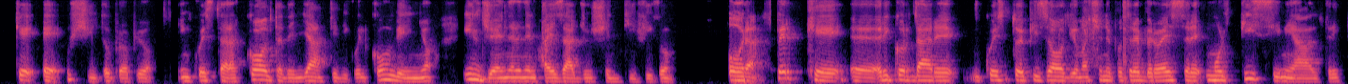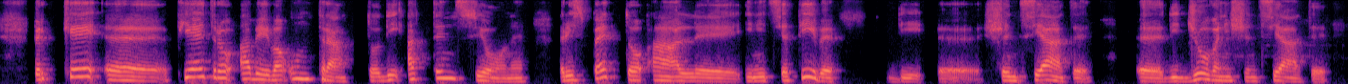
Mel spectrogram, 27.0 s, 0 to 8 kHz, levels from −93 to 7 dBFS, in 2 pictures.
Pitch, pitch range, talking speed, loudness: 140 Hz, 125-170 Hz, 105 wpm, -24 LUFS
